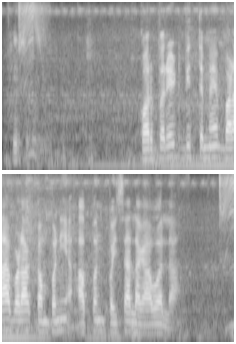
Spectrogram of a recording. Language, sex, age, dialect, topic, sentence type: Bhojpuri, male, 25-30, Western, banking, statement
